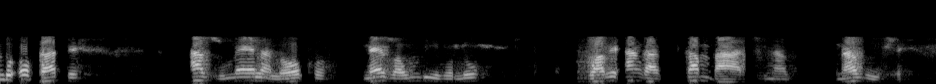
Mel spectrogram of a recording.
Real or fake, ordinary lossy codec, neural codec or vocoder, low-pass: real; AAC, 16 kbps; none; 3.6 kHz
